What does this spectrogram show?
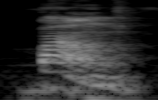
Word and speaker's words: vão: Acá tenemos la tilde. Sabemos que se va a pronunciar baum.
